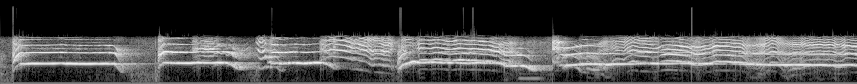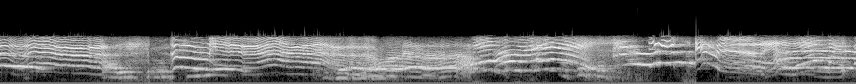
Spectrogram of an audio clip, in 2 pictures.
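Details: Patches, a female pet dog, howls along in a long, near-continuous vocal performance, described as singing. Her wavering howls glide up and down in pitch and break into short yelps and bends, filling about twenty seconds.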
